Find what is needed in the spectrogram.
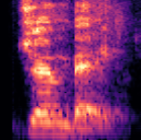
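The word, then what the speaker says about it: djembe: this is a toca gembe all right you don't it's print it's spelled d g a d j e m b e you don't pronounce the d so let's take a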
